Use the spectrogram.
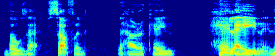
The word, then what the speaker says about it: Helene: They got the Hurricane Helene. That's how you pronounce it.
